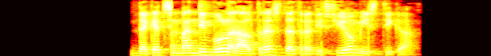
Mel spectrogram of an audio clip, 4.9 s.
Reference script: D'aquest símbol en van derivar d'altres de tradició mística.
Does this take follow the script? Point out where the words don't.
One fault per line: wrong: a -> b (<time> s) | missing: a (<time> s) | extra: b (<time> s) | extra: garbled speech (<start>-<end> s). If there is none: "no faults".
missing: símbol (1.7 s)
wrong: derivar -> símbol (2.0 s)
